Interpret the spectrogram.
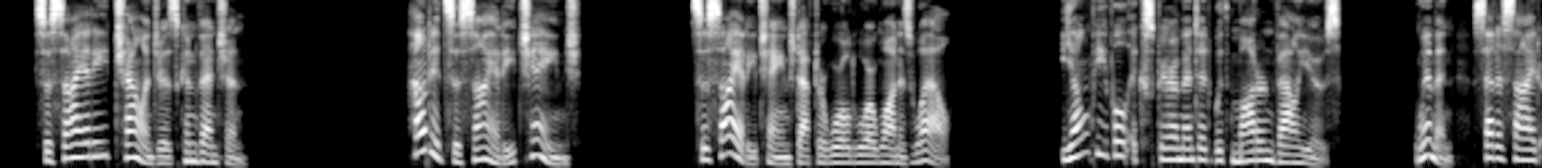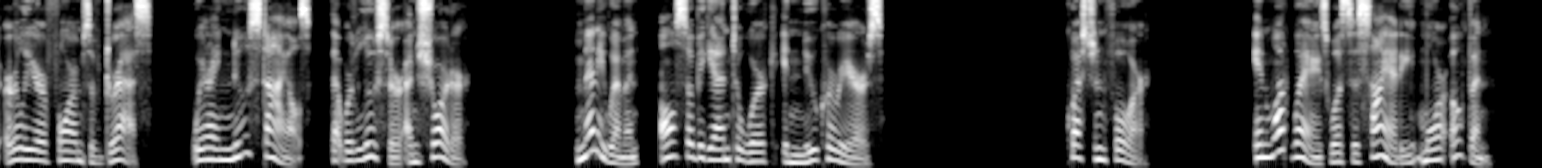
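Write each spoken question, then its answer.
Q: In what ways was society more open?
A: Young people tried modern values; women wore looser, shorter clothes and began working in new careers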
